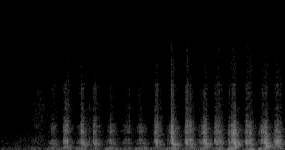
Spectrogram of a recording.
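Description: A wooden stylus rubs and files the black coating off the upper area of a scratch-art paper page in a spiral book, using long strokes. After a near-silent start, about fifteen dry, raspy scratching strokes follow in a steady rhythm. They grow slightly louder and have a bright, papery hiss.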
